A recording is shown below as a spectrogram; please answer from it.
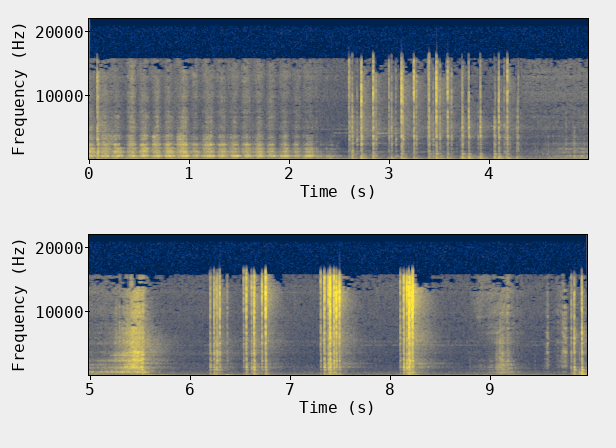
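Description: Long nails tap on the top and front edge of a large, thick, solid wooden end-grain butcher block cutting board. A dense, rasping scratch with a steady mid tone comes first, followed by quick, dry clicks and taps with bright edges. A soft low hum runs underneath throughout.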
